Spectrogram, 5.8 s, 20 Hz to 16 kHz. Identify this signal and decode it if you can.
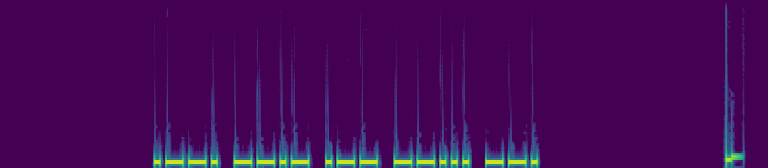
Morse code, heard as a keyed tone, about 28 wpm, 700 Hz. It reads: PQW7G
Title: Code Groups - 5 Letter:Numbers - 28wpm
